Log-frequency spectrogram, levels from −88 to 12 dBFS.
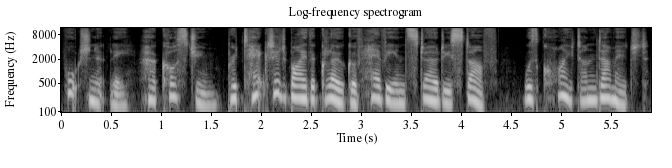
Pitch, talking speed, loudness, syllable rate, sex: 190 Hz, 150 wpm, -18 LUFS, 5.3 syllables/s, female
